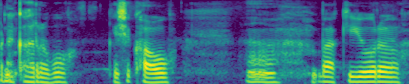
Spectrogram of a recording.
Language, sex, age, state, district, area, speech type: Dogri, female, 60+, Jammu and Kashmir, Samba, rural, spontaneous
